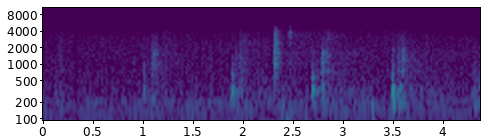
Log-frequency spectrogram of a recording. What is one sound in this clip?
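Footsteps echo on a hard floor in a large hall.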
